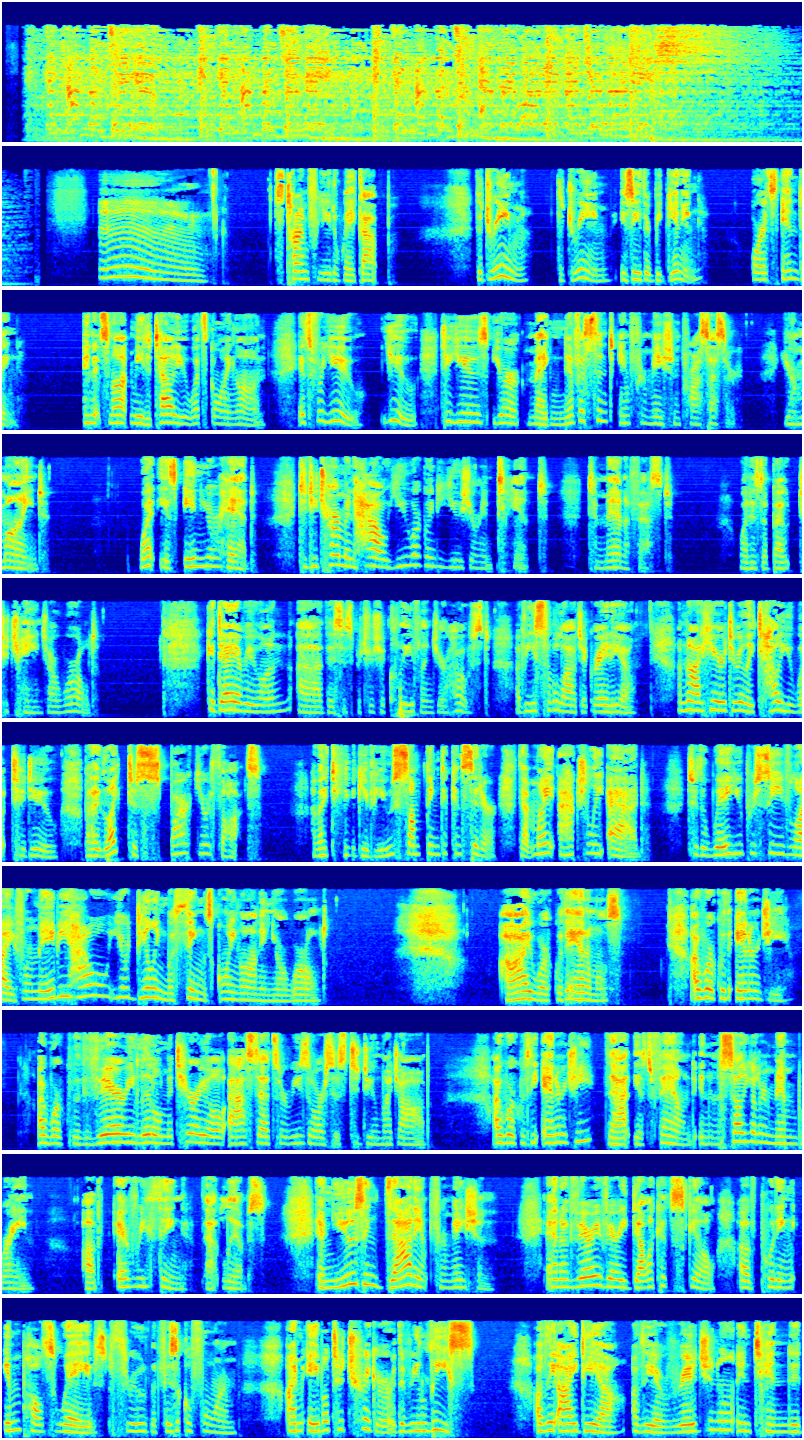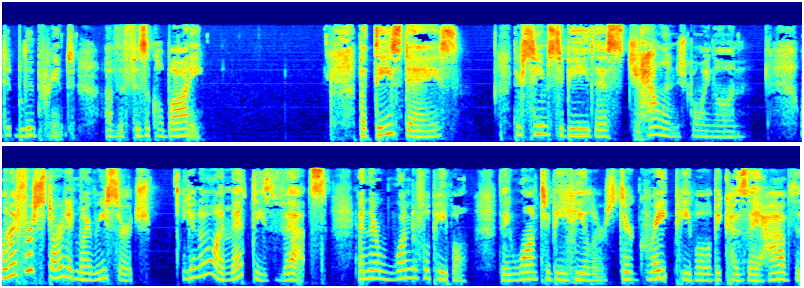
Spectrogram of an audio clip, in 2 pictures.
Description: Talk Show Episode, Audio Podcast, eSO_Logic_Radio and Courtesy of BBS Radio on , show guests , about , categorized as
Courtesy of BBS Radio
